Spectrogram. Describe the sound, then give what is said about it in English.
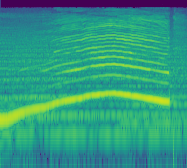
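A voice imitates the car alarms of cars on a street going off, with one long, loud wail that rises slowly in pitch, peaks, then dips slightly before cutting off abruptly. “All the cars on the street are wow, wow, wow. Ooh, ooh, nah, nah, nah.”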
